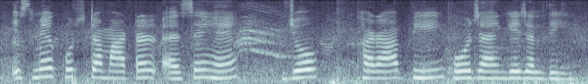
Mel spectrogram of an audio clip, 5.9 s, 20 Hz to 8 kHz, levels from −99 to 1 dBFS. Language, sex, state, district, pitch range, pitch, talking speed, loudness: Hindi, female, Uttar Pradesh, Lucknow, 235-260 Hz, 250 Hz, 110 wpm, -13 LUFS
